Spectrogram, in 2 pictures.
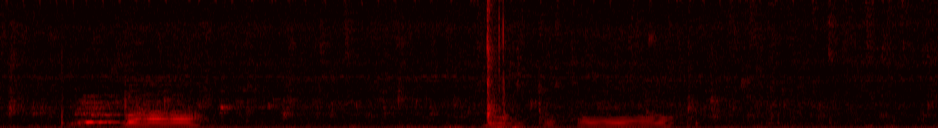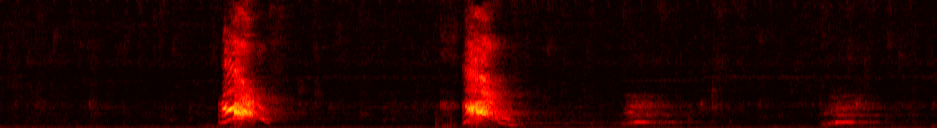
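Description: A Shih Tzu gives two loud, sharp barks among softer yips and whines.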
